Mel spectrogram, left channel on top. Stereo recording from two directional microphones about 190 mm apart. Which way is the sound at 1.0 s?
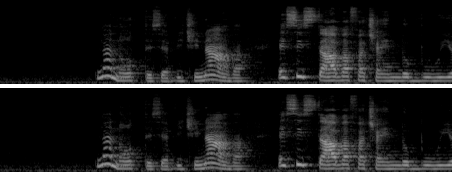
20° right (ahead or behind).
